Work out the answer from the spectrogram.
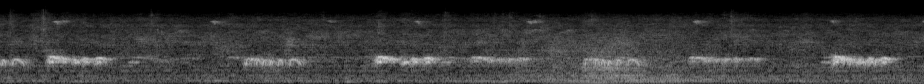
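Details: Morning singing of a wild local zebra dove: separate trilled, stuttering coo phrases about every one to two seconds, some louder and rolling. Distant high chirps and low background noise are also heard.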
